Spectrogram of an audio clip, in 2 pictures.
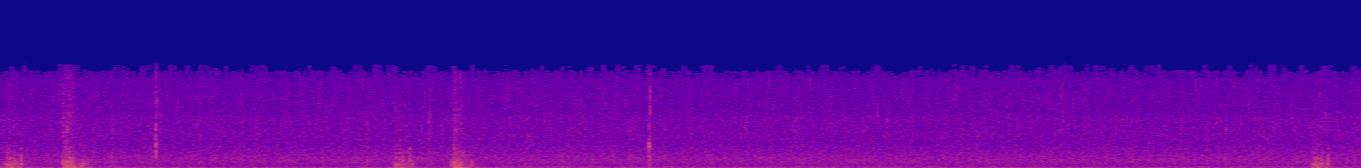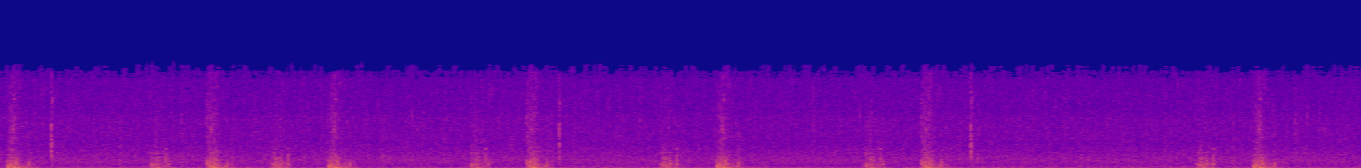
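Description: Stone tiles click and clunk as they turn into place.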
